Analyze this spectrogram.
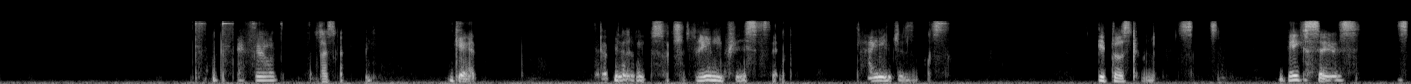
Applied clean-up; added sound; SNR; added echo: neural diffusion model UNIVERSE++.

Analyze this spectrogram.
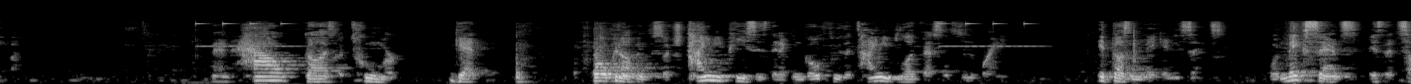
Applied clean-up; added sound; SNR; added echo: classical method Wiener filter.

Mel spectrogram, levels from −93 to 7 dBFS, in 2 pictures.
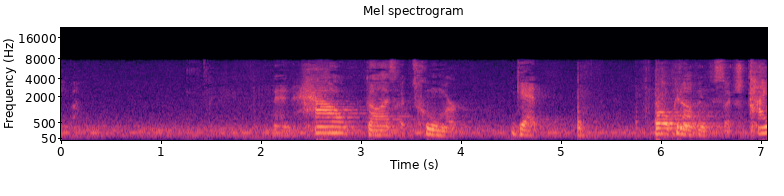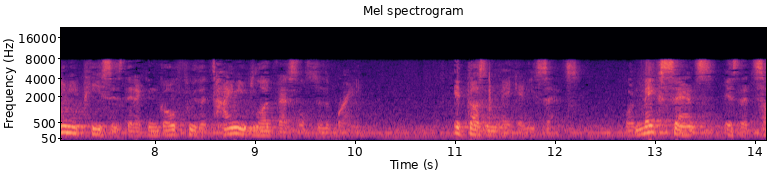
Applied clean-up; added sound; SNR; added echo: none; none; none; none.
